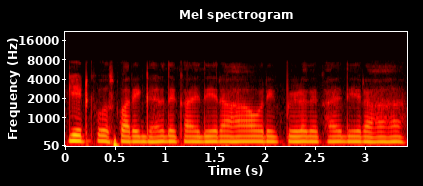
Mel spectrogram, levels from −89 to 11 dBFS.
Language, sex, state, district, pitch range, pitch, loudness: Hindi, male, Maharashtra, Chandrapur, 175-180 Hz, 180 Hz, -30 LUFS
